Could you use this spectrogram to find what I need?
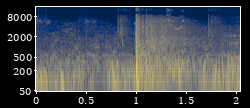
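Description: A starting pistol cracks once.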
